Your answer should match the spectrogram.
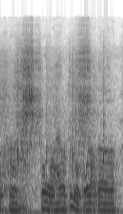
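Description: A man speaking Chinese, with the rasping scrape of a hand-held cutter against wood turning on a foot-powered lathe underneath.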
